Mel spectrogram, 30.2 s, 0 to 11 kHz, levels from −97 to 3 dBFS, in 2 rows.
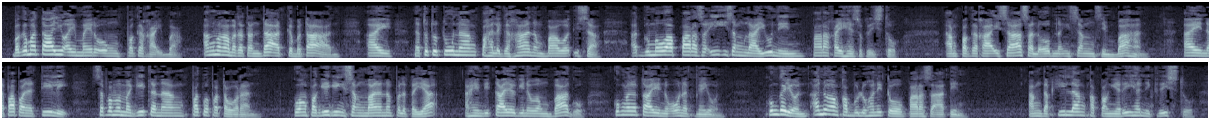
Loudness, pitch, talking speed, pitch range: -23 LUFS, 160 Hz, 140 wpm, 140-190 Hz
